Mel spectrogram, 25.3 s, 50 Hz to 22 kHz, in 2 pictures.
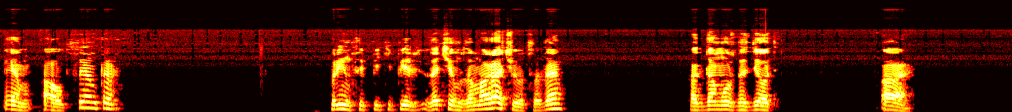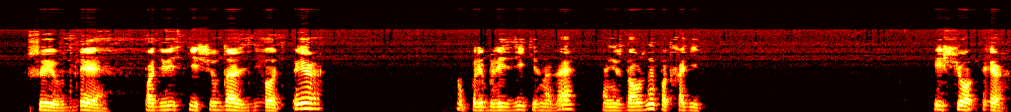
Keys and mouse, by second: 13.7 shift+d, 16.0 r, 18.4 g, 24.7 r.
